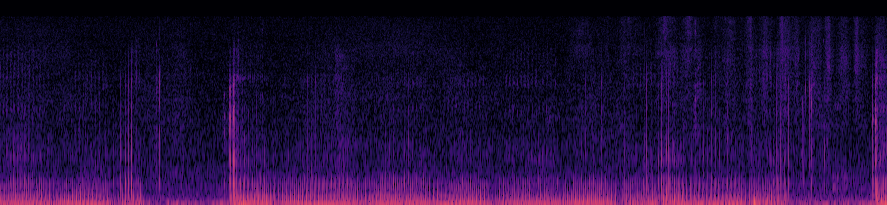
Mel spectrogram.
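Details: Close-miked purring of a pet cat for ASMR: continuous deep buzzing rumble that swells and dips with breathing, broken by a brief pause near two seconds and by light rustling and tapping noises toward the end.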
